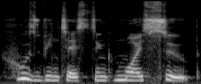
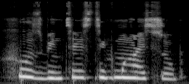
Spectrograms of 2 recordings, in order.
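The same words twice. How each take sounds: First: It is roared in a big, deep voice. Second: It is squeaked in a tiny, high voice. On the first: "roared in his great big voice" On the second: "squeaked in his tiny little voice"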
